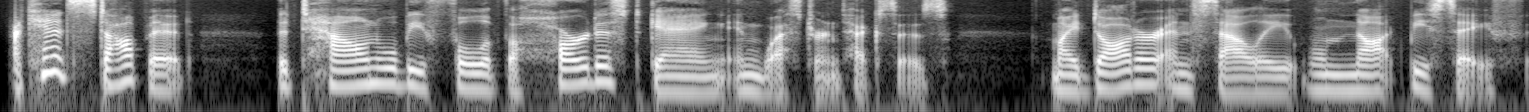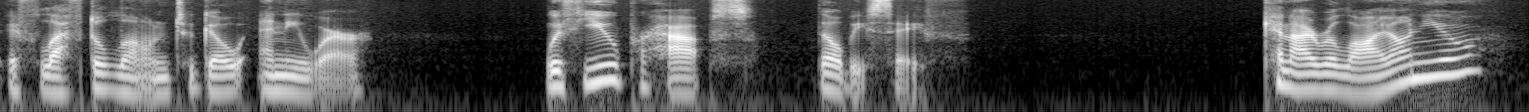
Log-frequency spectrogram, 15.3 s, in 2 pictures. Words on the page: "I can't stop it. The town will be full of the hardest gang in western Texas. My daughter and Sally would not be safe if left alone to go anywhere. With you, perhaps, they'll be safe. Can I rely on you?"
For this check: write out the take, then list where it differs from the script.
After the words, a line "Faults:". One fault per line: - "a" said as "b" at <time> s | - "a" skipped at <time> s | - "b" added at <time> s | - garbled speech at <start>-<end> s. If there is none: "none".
"I can't stop it. The town will be full of the hardest gang in western Texas. My daughter and Sally will not be safe if left alone to go anywhere. With you, perhaps, they'll be safe. Can I rely on you?"
Faults:
- "would" said as "will" at 6.5 s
